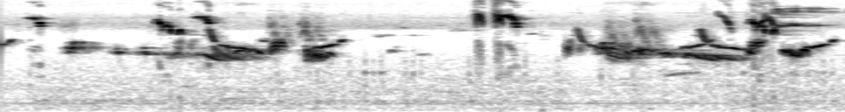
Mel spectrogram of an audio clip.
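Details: White-browed fantail (Rhipidura aureola) giving a bright, jumbled series of high whistled notes and twittering phrases, rising and falling, in two bursts separated by a short pause, with a brief sharp chip between them.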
